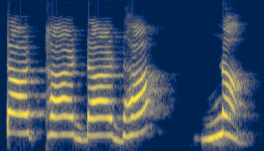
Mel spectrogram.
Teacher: यांचा उच्चार करताना जिभेचा शेंडा मुडकतो आणि कुठे लागतो उर्धेला लागतो म्हणजे सेंटर टाळू मुर्दा म्हणजे सेंटर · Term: मुर्धन्य वर्ण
